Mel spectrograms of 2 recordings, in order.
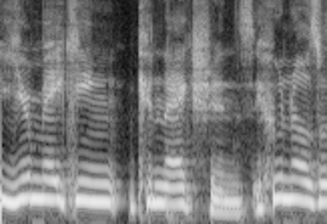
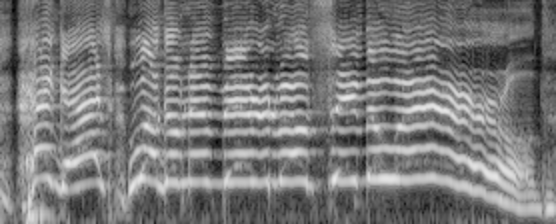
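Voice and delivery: high, bright announcer greeting; podcast intro. Acted. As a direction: hype up the show opening.

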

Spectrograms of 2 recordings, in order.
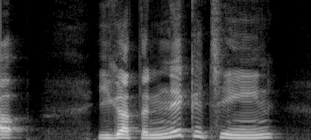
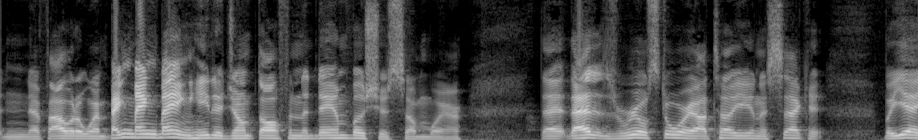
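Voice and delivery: ordinary delivery

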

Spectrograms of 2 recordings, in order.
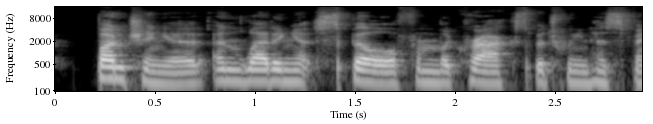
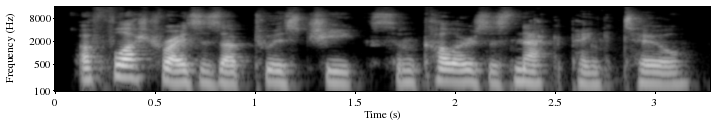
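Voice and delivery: usual speaking voice

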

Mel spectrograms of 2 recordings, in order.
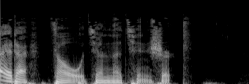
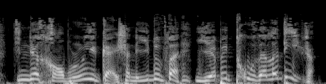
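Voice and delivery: high-pitched, indignant complaint; angry; 8 semitones higher than usual. A narrator's reading. Roommate mourning his lost meal, angrily indignant. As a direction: complain angrily about the waste. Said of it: "老二愤怒地说".

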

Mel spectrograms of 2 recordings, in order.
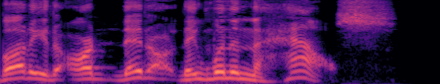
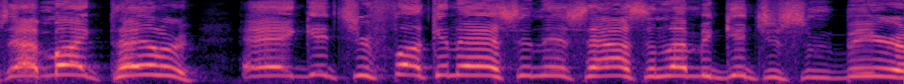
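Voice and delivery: porch holler; 8 semitones higher than usual. Retold or imitated. Mark calling from the porch.

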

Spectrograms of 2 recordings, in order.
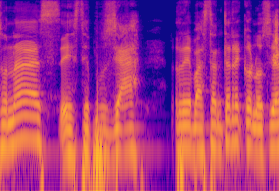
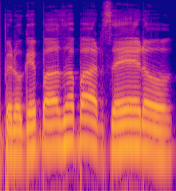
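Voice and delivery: put-on Colombian accent. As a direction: toss off a friendly Colombian greeting, lightly imitating the accent. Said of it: "no tiene acento colombiano".

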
